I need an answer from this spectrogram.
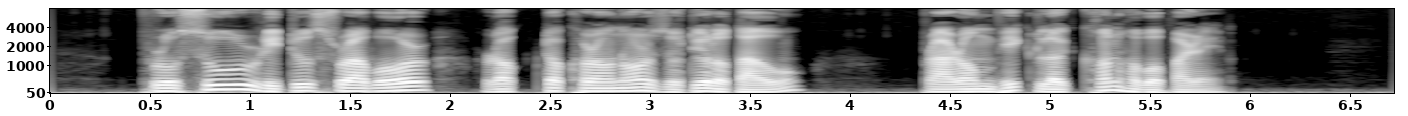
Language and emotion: Assamese, neutral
